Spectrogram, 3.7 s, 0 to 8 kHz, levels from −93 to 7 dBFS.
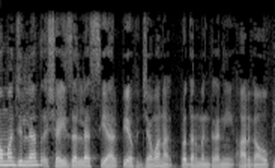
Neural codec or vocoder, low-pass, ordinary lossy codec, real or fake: none; 7.2 kHz; none; real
